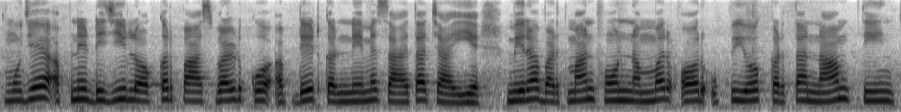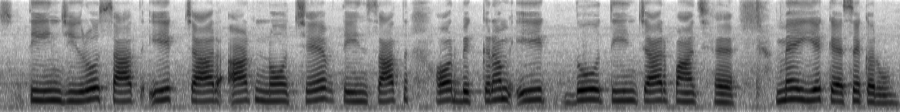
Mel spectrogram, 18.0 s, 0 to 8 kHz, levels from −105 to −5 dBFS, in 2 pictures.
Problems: constant background noise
